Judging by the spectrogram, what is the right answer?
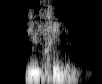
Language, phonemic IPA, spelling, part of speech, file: French, /vil.fʁid/, Wilfrid, proper noun, LL-Q150 (fra)-Wilfrid.wav
- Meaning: a male given name, equivalent to English Wilfred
